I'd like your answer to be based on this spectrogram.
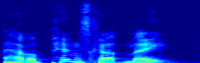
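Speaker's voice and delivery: bad put-on Australian accent. Addressing Southern Hemisphere listeners about a drink, in a bad Australian accent. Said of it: "That's the only accent I know".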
